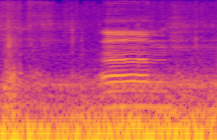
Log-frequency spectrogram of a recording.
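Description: Steady low road and engine rumble inside a moving car's cabin, with a short held voice sound, like an 'uhh' or hum, about a second in.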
